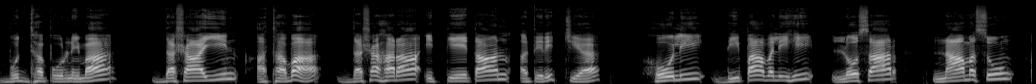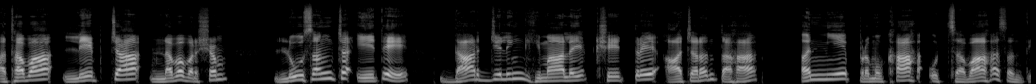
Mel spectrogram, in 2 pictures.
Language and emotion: Sanskrit, neutral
